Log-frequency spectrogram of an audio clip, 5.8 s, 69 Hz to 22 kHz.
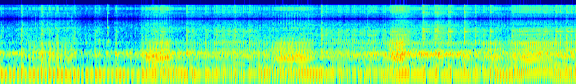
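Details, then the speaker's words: Puch Maxi moped "Jägermeister", 2 HP two-stroke, riding before repair. The engine stutters badly and bucks when pulling away at low revs, with an uneven rise and fall and surges over wind noise. Ignition misfire, not the carburettor: the NGK plug cap has a loose contact and a broken pin. "auf jeden Fall war das Problem dass bei meiner 2 HP der Motor extrem gestottert hat ich hatte zünderaussetz es hatte nichts mit dem Gaser zu tun"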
